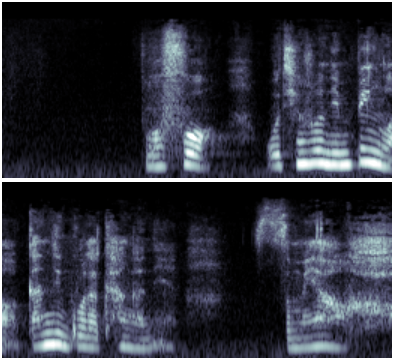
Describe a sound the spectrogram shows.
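A young woman speaks with concern, close by.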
